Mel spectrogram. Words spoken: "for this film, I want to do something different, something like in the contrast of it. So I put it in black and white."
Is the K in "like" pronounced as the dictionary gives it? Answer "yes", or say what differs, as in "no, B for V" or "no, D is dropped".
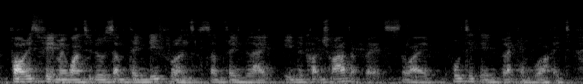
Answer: yes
